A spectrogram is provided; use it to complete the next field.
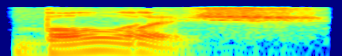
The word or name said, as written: bullish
